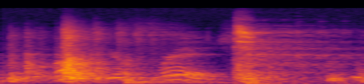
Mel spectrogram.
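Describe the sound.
A mini fridge door is opened, giving two short clunks about a second apart with a bright rattly edge, while voices talk over and between them.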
